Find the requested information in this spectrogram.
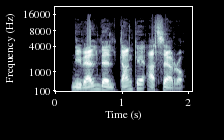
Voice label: tank level at zero Spanish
